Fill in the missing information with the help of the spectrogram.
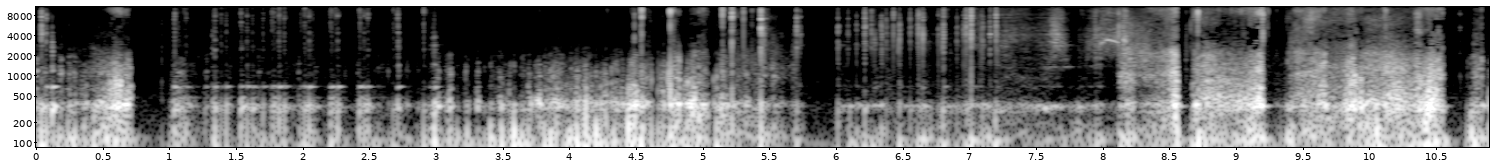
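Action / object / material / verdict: scrape / foam microphone windscreen / foam / none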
